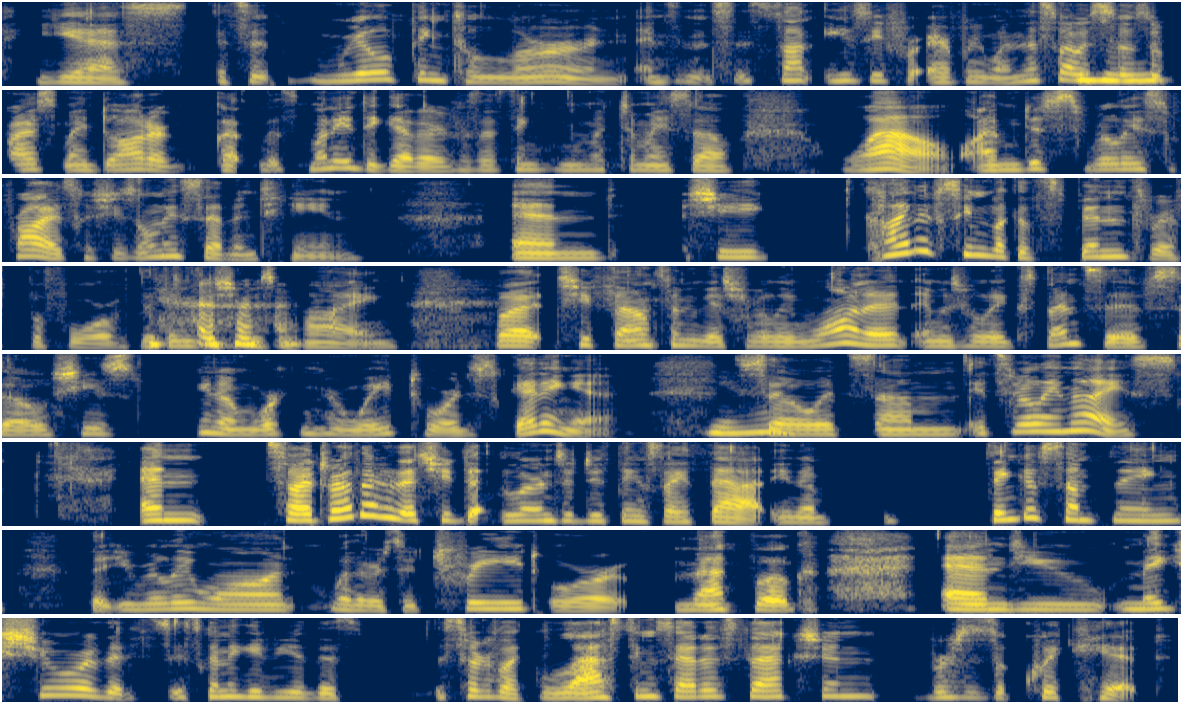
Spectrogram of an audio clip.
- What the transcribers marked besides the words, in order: laugh
- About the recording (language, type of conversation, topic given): English, unstructured, How can I balance saving for the future with small treats?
